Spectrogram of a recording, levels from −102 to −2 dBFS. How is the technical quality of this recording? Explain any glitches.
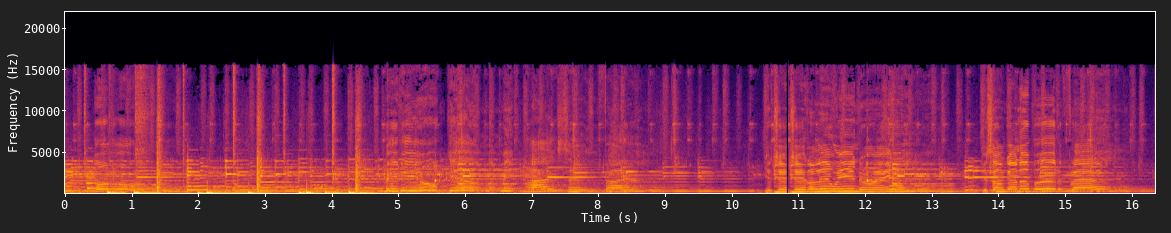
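Two CD skips interrupt the playback. At 6.36 s there is a brief tick with a near-silent gap of a few milliseconds. From 10.82 to 10.85 s a longer mute of about 30 ms follows. Each time, the laser jumps to a different turn of the disc's spiral. The sound then resumes from another point, abruptly.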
